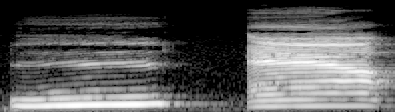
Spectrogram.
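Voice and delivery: N then ap, said loud; segmenting sounds. Shown as a demonstration. Teacher segmenting nap for the class, loud and clear. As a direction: split nap into N and ap. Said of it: "Tell me the sounds we hear in nap".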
